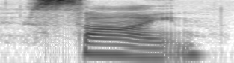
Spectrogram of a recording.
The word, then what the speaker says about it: sign: And I used to think, who thought to throw a silent G in the word sign? See, English is crazy. But what happens in signature? Yeah, do you hear it? You hear the G, and in signal, and in design.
